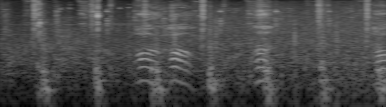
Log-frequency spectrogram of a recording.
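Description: Horse hooves clip-clop in a steady, even gallop through Zelda: Breath of the Wild, with the rider's talk mixed in over the hoofbeats.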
